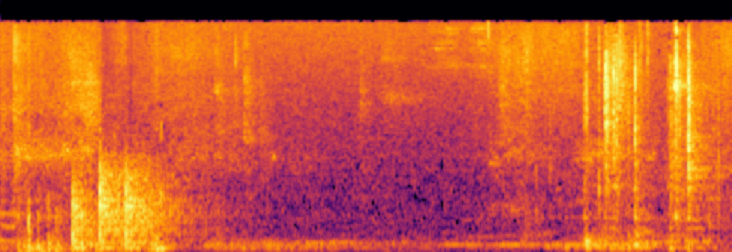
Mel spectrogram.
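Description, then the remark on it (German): A door handle is rattled and jiggled several times against a locked latch, with clunking bursts at the start and again near the end and a low hum between. “Abgeschlossen.”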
